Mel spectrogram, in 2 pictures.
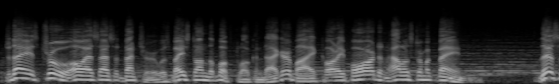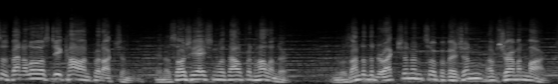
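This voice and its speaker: Animated American man, vintage radio announcer. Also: on the high side, normal speed, muffled recording, soft background music. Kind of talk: 1950s radio announcing, scripted credits.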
